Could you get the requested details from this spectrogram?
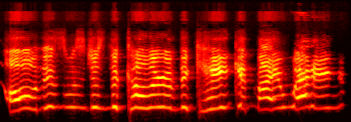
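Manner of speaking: high, hammed-up sobbing through laughter; mock sobbing. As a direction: overact a sob about a cake colour. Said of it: "had picked up an ivory dress and said".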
